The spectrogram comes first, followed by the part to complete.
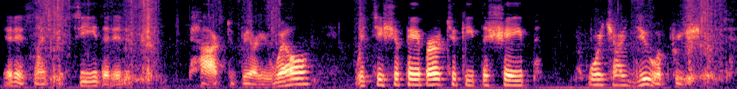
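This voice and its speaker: A vlog host narrating a product unboxing with a voice left raspy by a lingering cold. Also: medium pitch, expressive, a little slow, noisy background.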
